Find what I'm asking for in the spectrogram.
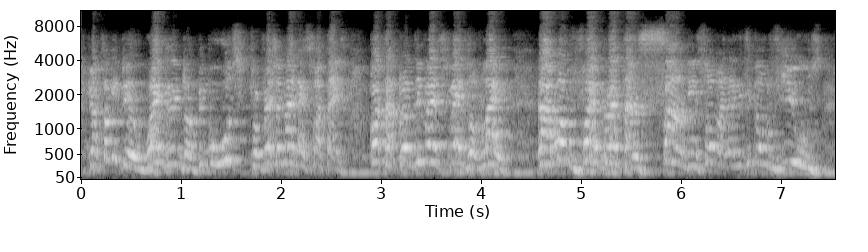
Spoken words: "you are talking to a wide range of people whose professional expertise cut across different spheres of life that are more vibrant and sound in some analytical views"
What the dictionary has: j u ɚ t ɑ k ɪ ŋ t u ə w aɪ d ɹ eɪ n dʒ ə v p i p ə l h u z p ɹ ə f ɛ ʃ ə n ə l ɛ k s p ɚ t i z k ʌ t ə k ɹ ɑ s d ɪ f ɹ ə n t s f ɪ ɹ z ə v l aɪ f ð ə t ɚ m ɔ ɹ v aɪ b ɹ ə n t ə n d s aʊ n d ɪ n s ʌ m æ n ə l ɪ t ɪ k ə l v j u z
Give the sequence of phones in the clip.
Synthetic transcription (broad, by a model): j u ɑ t ɑ k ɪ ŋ t u ə w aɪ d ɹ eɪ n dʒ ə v p i p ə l h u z p ɹ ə f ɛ ʃ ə n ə l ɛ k s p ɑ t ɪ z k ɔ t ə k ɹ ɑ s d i f ɹ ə n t s p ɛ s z ə v l aɪ f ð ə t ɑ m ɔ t v aɪ b ɹ ə n t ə n s aʊ n d ɪ n s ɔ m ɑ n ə l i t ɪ k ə l v j u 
